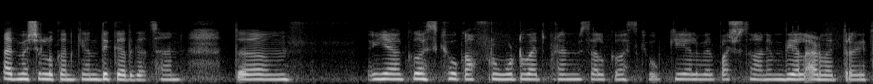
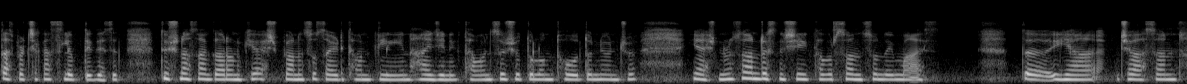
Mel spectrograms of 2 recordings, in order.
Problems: constant background noise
